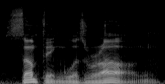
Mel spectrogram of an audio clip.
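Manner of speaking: ordinary delivery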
